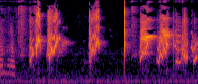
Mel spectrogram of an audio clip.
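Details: Pet budgerigar standing on one leg in a good mood, chattering indoors: a quick run of scratchy, squawky syllables and short chirps with brief pauses, some notes clicking sharply.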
